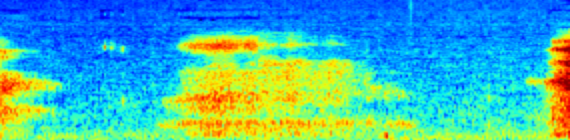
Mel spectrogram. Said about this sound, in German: Magst du einmal tief durchatmen? Genau, ganz tief in den Bauch einatmen.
